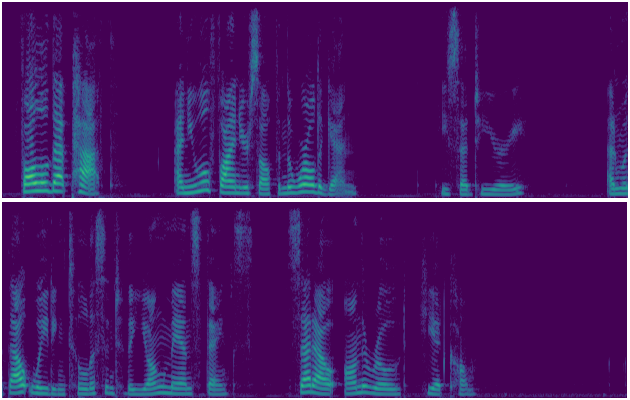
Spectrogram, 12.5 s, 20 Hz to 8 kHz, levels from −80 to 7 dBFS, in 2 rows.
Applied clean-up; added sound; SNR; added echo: none; none; none; none.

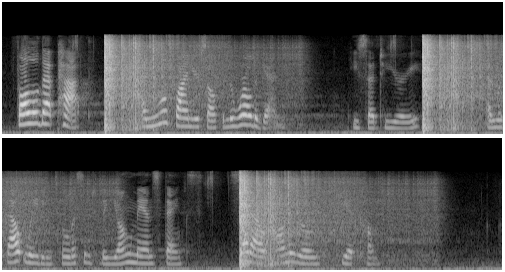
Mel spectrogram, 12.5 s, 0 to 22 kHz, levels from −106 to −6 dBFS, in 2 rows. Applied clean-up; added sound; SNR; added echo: none; Coin (dropping); -3 dB; reverberation time 1.1 s.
